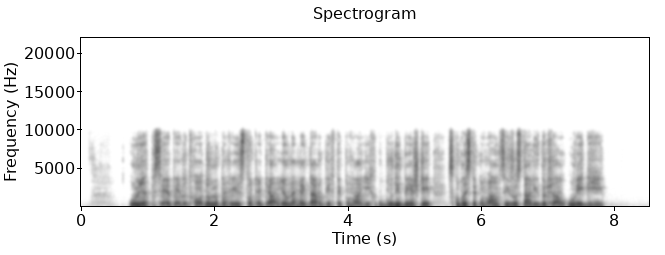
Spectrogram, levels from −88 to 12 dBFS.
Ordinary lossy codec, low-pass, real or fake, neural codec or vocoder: none; 9.9 kHz; fake; autoencoder, 22.05 kHz, a latent of 192 numbers a frame, VITS, trained on one speaker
